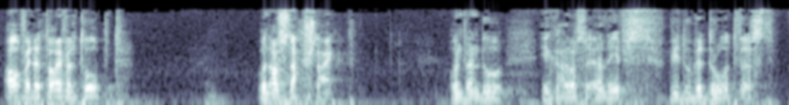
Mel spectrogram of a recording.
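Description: A middle-aged man from the former Soviet Union preaching a sermon, talking straight to the listener and bursting into dramatic shouted cries for help. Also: fairly high pitch, measured pace, pauses often. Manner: talks straight to the listener with repeated "verstehst du".

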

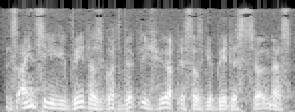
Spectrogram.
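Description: A man's voice: mid-range voice, expressive, brisk. A man preaching a sermon in German, earnest and exhorting, speaking directly to his listeners. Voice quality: husky. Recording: reverberant hall.

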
